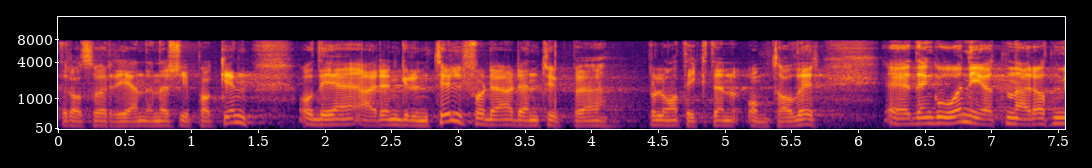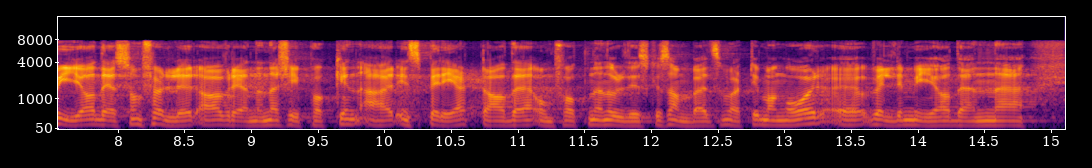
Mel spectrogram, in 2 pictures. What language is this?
Norwegian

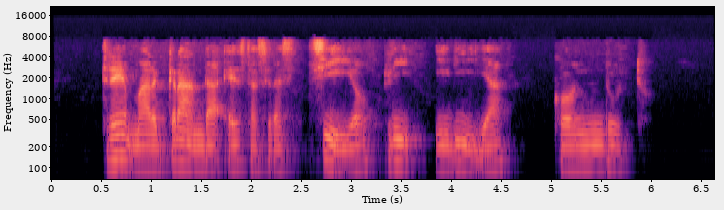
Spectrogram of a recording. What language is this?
Esperanto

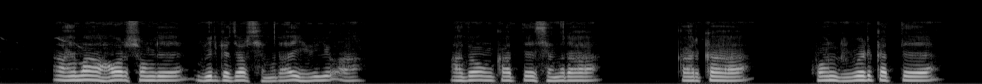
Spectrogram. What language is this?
Santali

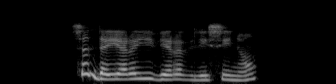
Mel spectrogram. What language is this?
Kabyle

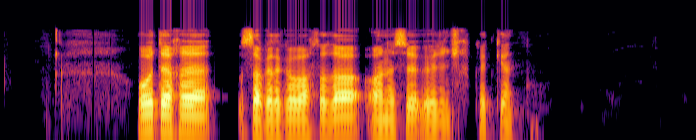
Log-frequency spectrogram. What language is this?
Uyghur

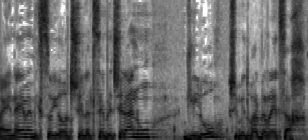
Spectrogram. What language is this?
Hebrew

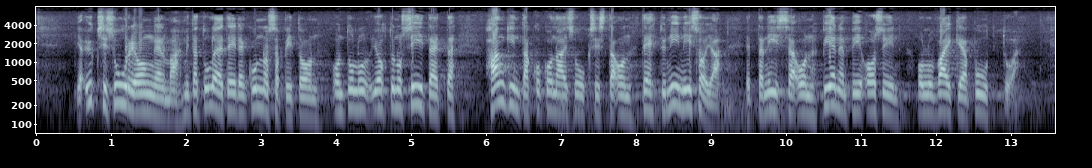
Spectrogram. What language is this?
Finnish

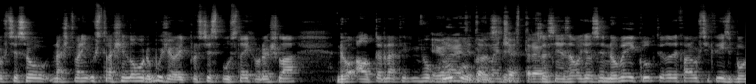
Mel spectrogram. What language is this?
Czech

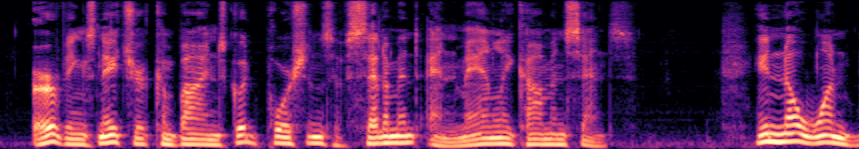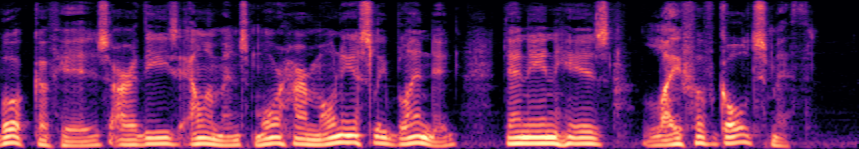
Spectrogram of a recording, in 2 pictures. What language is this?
English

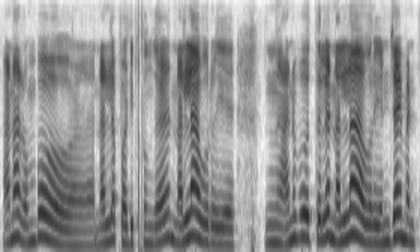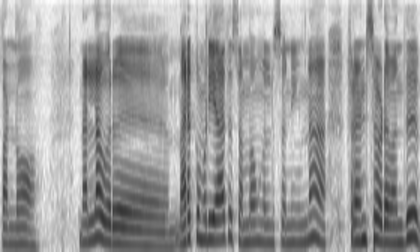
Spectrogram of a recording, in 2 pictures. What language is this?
Tamil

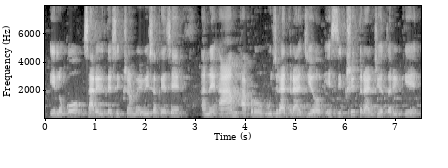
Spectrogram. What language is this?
Gujarati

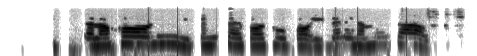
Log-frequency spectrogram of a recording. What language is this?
Thai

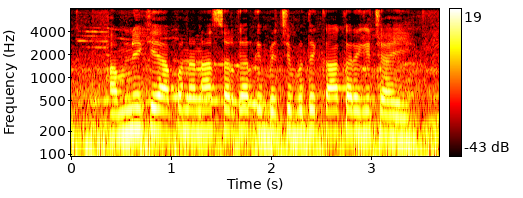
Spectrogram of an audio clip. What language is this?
Bhojpuri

